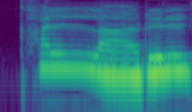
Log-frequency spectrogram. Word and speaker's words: 칼날: 칼날을 조심하세요.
